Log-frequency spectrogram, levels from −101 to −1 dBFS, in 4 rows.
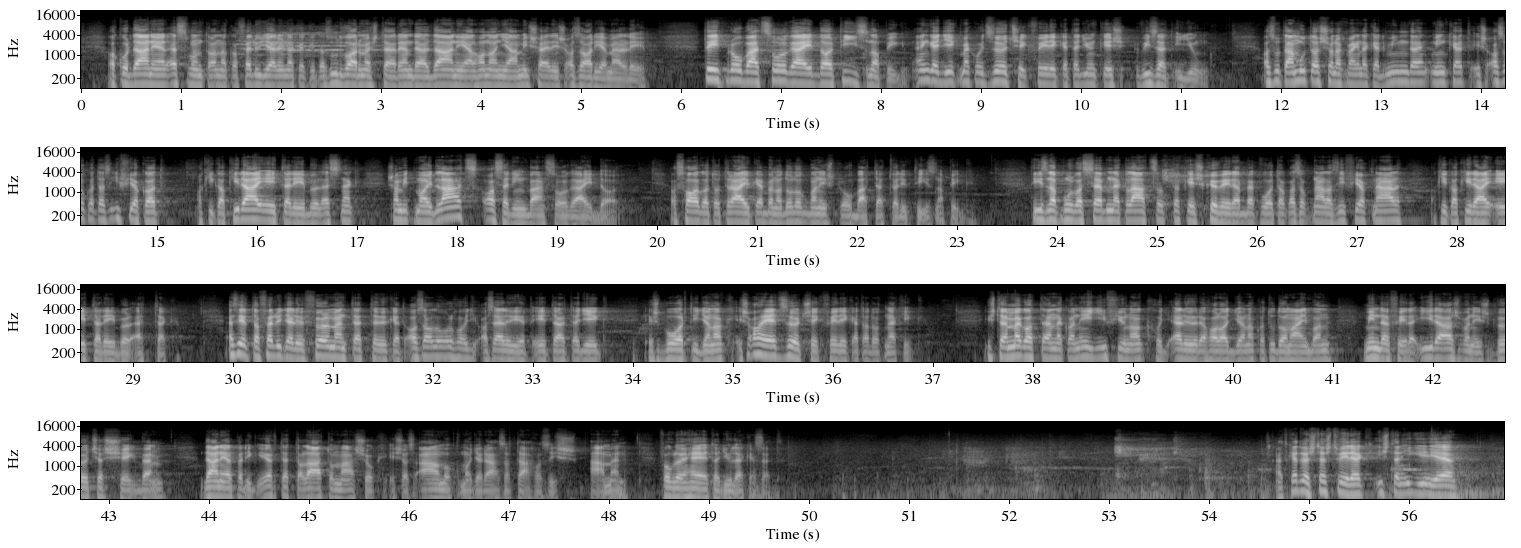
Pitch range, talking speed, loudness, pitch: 115-145 Hz, 145 wpm, -28 LUFS, 125 Hz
